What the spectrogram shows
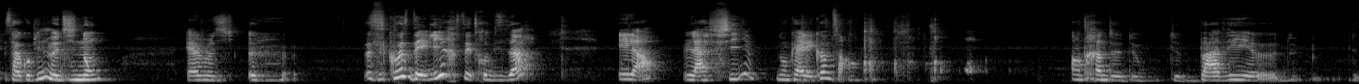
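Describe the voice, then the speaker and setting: A woman tattoo artist telling stories from her work in a vlog, acting out the scenes and the things people said as she goes. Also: medium pitch. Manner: animated, acts out scenes and quotes. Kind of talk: storytelling vlog.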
